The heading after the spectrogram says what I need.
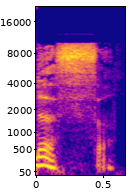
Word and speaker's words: œuf: if you listen carefully, the pronunciation is changing quite much, because for the singular form it's œuf, but then for the plural form here it's œufs, okay?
